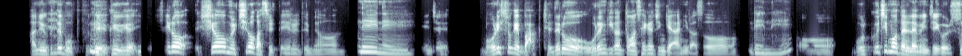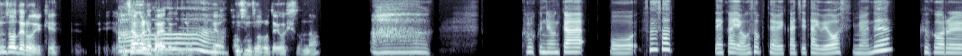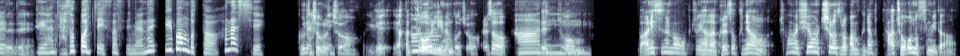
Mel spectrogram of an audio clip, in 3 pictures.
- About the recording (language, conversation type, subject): Korean, podcast, 효과적으로 복습하는 방법은 무엇인가요?
- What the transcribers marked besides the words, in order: none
